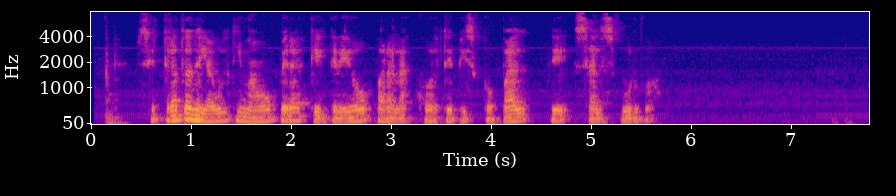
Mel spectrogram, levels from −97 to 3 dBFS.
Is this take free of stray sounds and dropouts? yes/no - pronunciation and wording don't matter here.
yes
